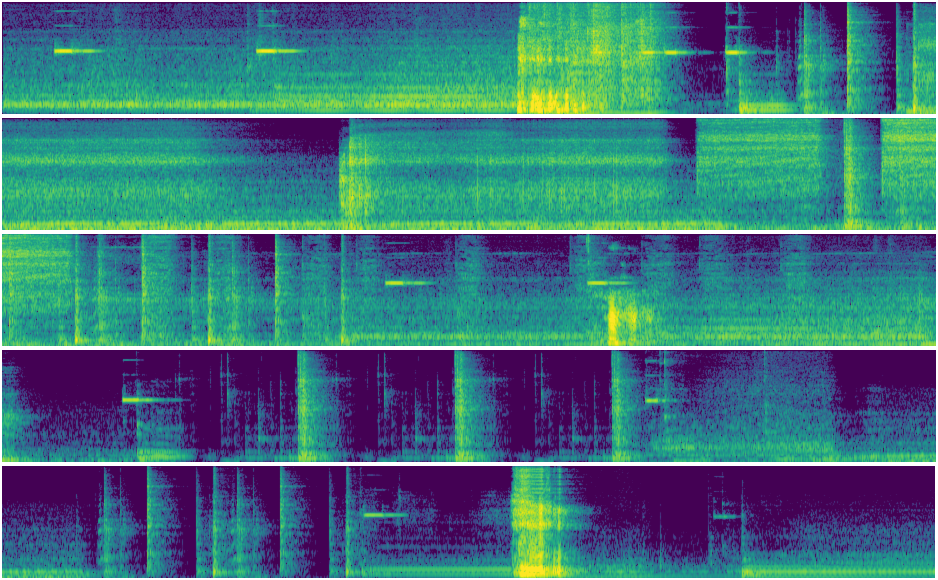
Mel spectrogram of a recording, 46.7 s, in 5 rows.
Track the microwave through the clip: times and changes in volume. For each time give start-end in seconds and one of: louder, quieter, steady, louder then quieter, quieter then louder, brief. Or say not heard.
0.0-46.6 quieter.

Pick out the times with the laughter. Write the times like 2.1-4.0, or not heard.
5.2-6.5, 24.5-25.2, 42.5-43.0.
